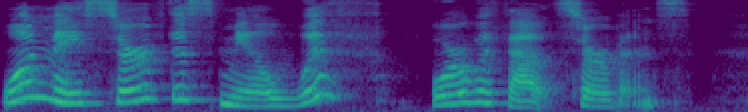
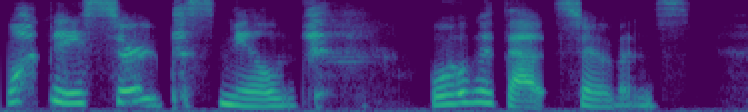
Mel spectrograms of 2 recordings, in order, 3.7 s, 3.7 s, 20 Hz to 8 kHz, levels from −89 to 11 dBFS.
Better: first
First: none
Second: noise reduction (neural diffusion model UNIVERSE++)

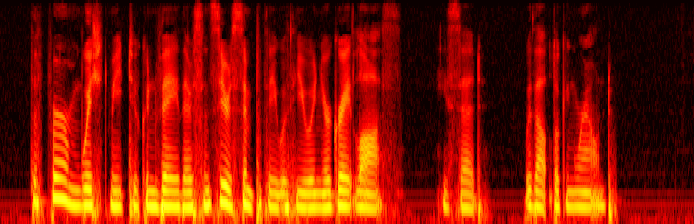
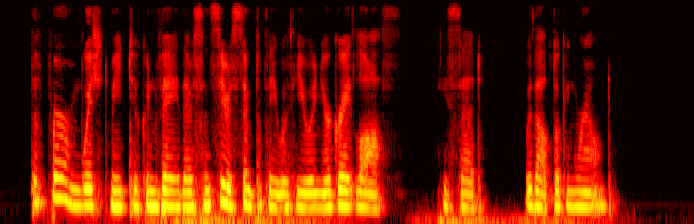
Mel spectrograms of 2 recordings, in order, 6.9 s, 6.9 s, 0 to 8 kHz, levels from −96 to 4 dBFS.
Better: first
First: none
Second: noise reduction (neural mask model DeepFilterNet 3)

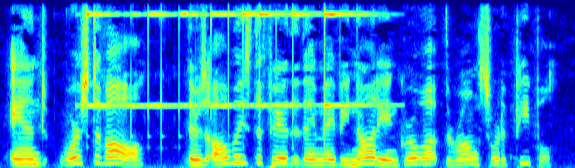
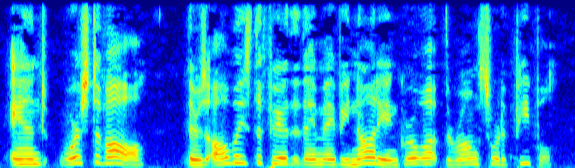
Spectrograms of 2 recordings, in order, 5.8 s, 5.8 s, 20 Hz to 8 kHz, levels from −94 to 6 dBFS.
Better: second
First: background sound (Bell); 5 dB below the speech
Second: none

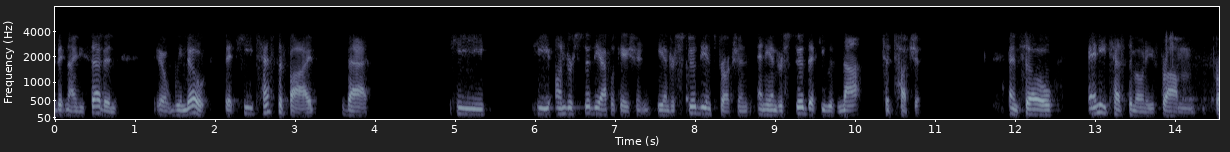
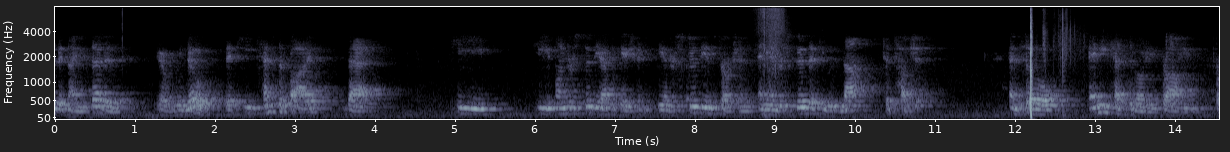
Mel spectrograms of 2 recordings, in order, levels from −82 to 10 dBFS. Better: first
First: none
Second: background sound (Fireworks); 5 dB below the speech // room echo; dies away in 0.8 s

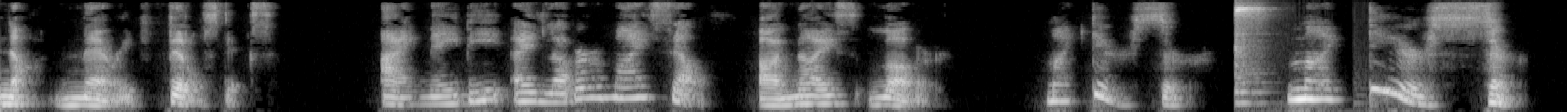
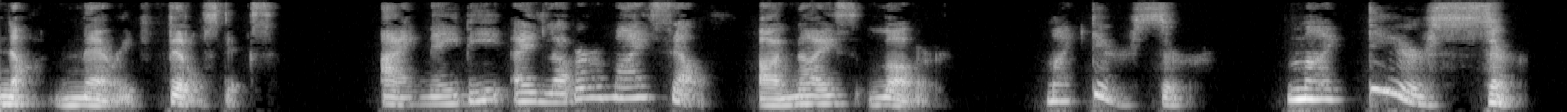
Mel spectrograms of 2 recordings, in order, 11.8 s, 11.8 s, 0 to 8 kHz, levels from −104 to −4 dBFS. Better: second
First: background sound (Tambourine); 2 dB above the speech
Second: none

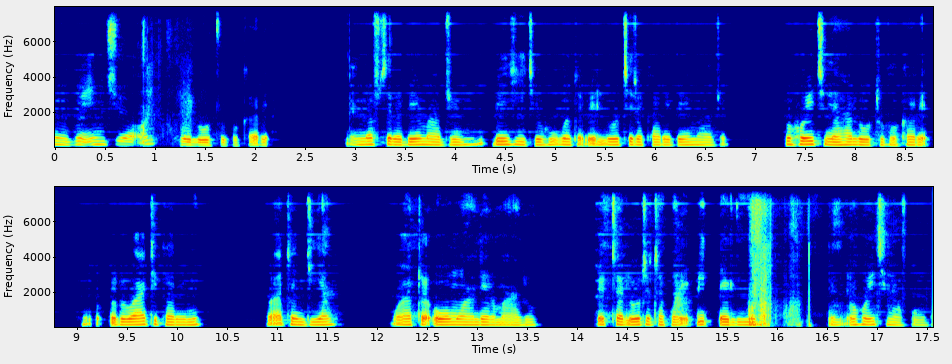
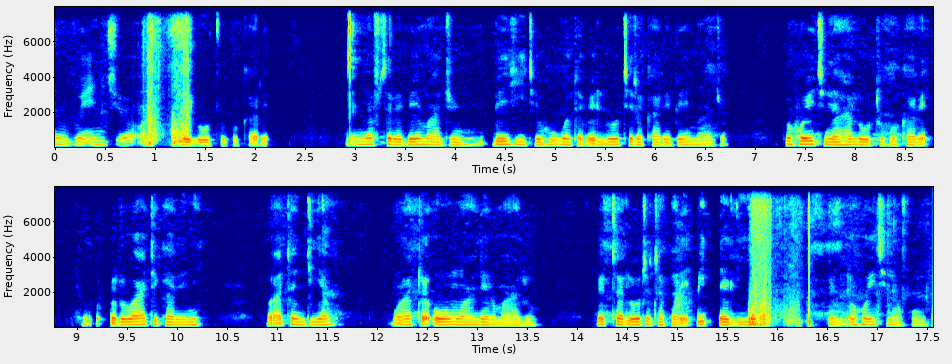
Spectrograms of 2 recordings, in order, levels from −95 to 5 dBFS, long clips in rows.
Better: second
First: noise reduction (neural mask model DeepFilterNet 3)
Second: none

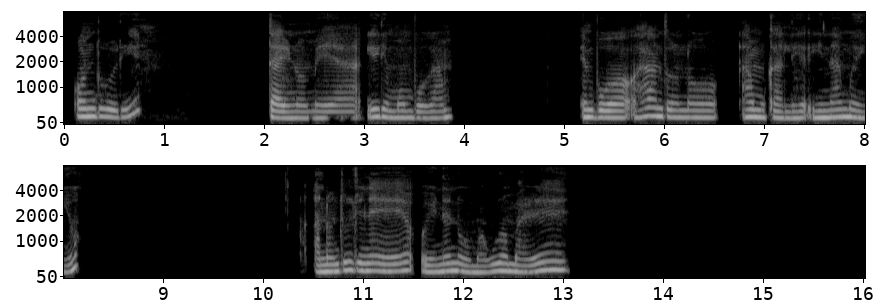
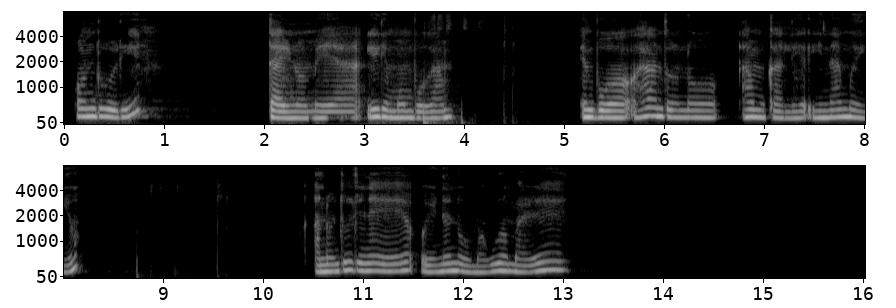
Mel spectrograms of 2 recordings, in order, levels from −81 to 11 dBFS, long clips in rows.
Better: first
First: none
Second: noise reduction (neural mask model DeepFilterNet 3)

